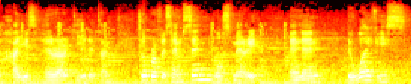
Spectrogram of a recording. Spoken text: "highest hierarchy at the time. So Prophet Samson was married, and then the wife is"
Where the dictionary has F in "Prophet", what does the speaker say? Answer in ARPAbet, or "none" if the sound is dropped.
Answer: F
